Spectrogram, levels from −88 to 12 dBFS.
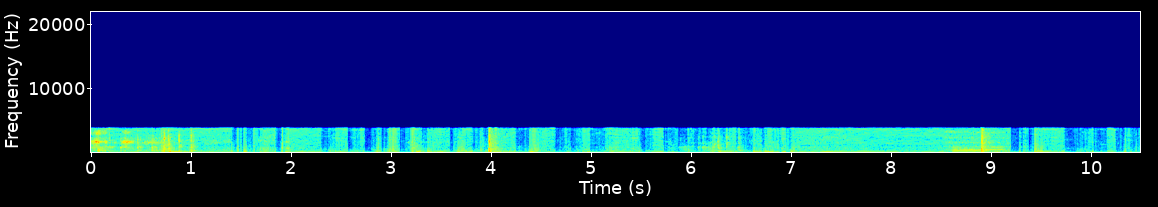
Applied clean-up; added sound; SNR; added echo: none; Microwave oven; 2 dB; none.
